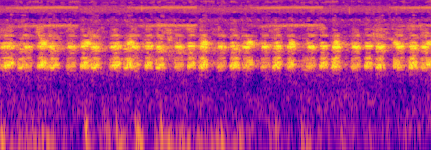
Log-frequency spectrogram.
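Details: Croaking frogs in a drainage ditch beside railway tracks, giving quick, rattling croaks in an unbroken, slightly uneven run, with low background rumble underneath.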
